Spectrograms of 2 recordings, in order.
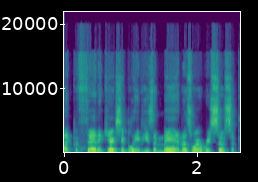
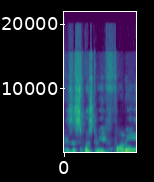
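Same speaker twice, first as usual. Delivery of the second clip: hushed aside; 10 dB quieter, faster than usual. Retold or imitated. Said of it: "He's like".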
